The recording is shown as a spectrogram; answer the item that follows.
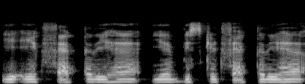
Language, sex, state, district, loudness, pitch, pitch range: Hindi, male, Uttar Pradesh, Jyotiba Phule Nagar, -19 LUFS, 115 Hz, 115-120 Hz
